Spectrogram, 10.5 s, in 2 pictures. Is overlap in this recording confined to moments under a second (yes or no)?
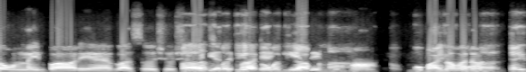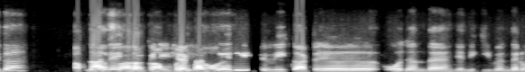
no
